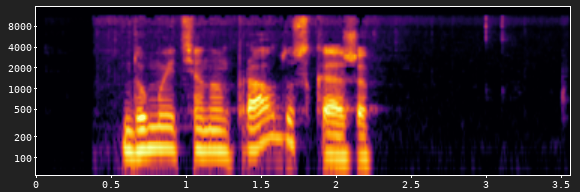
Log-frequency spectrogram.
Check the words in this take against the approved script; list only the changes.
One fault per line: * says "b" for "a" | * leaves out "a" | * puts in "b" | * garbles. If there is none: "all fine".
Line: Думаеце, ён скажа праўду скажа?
* says "вам" for "скажа"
